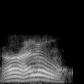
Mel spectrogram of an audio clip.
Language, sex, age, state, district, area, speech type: Assamese, male, 60+, Assam, Majuli, urban, conversation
